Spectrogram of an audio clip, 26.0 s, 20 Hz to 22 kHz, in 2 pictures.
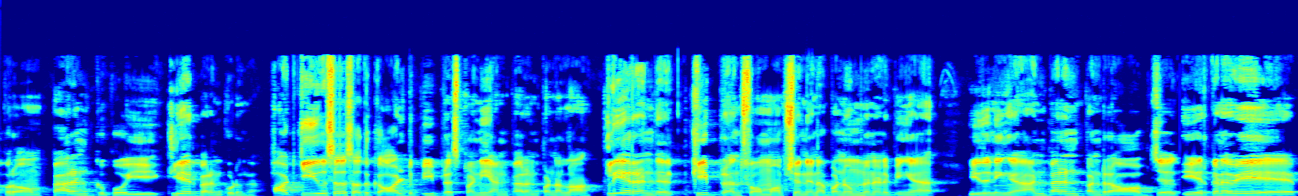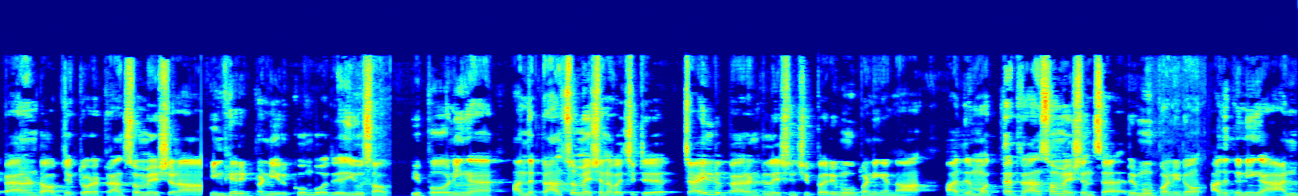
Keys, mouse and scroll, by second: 5.6 alt+p, 15.2 ctrl+z, 16.0 click, 16.3 g, 19.6 g, 20.1 r, 20.6 r, 21.8-24.9 typing, 25.3 right click.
